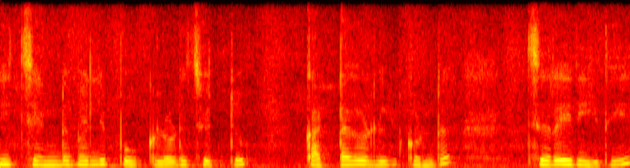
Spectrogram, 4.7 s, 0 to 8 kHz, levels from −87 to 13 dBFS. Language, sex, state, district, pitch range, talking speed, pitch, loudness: Malayalam, female, Kerala, Kozhikode, 180-205 Hz, 115 wpm, 190 Hz, -19 LUFS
